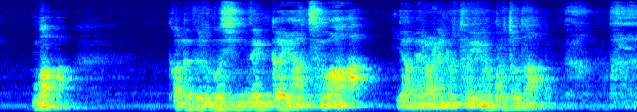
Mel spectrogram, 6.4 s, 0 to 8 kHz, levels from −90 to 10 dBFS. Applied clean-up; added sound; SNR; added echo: none; none; none; reverberation time 0.6 s.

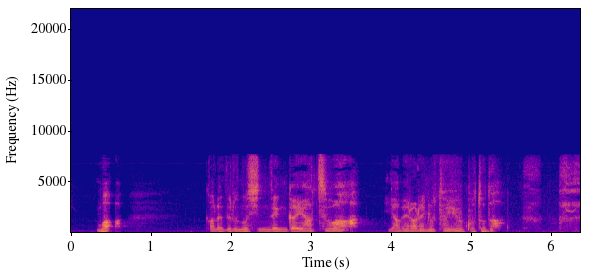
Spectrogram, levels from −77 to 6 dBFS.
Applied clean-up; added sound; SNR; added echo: none; none; none; none.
